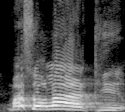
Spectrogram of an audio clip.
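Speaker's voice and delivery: loud, high, slow exasperation; exasperated outcry. Real, not acted. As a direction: drag it out in disbelief. Exasperated retelling.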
